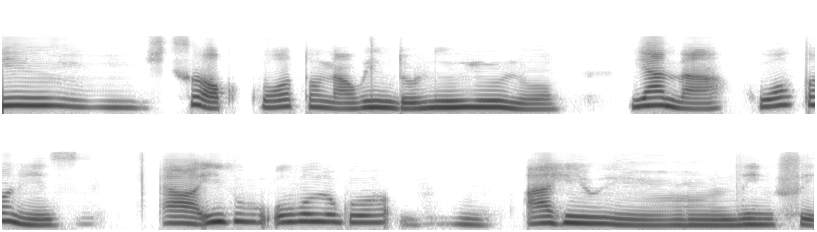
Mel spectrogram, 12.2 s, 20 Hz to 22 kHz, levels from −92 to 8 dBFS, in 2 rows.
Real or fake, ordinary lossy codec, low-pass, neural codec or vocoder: fake; none; 7.2 kHz; codec, 16 kHz, about 1 kbps, DyCAST, with the encoder's durations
